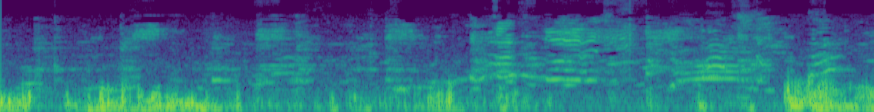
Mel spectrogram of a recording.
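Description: People talking, with high-pitched children's voices calling out in the second half.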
